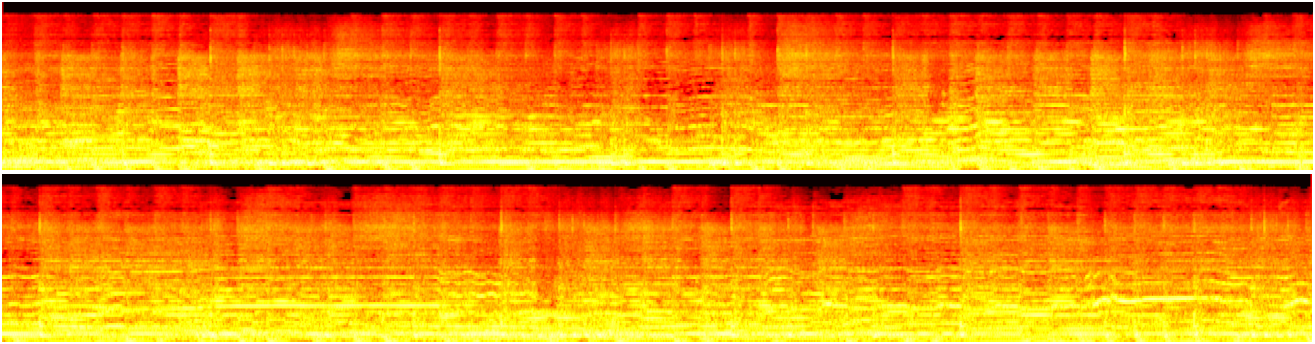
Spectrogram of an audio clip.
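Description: A live rock band playing through a PA system: electric guitars over bass, drums and keyboards, with a steady beat and no break.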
